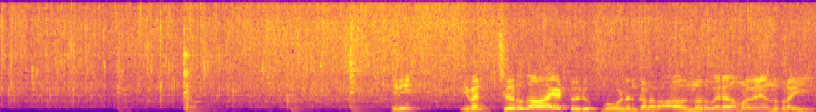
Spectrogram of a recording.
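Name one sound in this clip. A wooden spatula stirs onions in a metal pot.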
